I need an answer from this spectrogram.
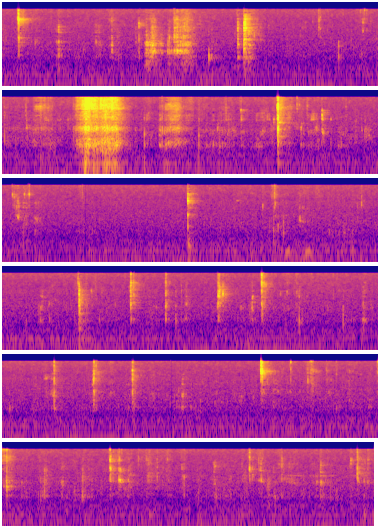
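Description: A person eating with chopsticks: chewing and biting, heard as scattered sharp clicks and smacks, with a louder burst about six seconds in.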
